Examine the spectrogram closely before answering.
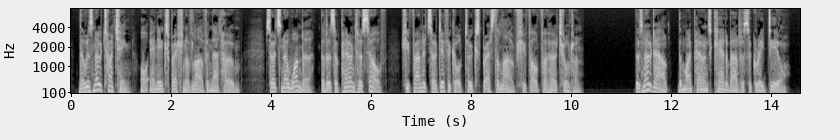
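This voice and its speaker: Against a quiet background, a man with a fairly low pitch and vocal fry speaks at a moderate pace, making very wide pitch swings at very even loudness, the sound dry and close with no echo. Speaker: radio DJ. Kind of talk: audiobook memoir reading.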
